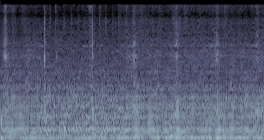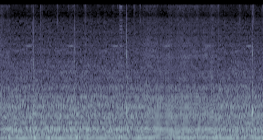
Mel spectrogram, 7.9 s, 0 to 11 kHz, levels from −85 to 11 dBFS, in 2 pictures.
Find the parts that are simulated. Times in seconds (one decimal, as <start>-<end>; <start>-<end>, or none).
0.0-0.6; 1.8-4.1; 6.1-7.2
